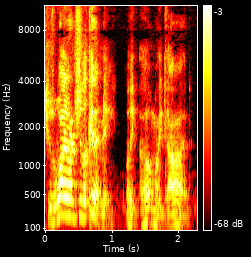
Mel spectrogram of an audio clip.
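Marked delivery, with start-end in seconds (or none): 0.2-1.1 higher, louder accusing demand; mock demanding whine. Ex snapping at him over lunch, mock demanding. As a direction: imitate the ex's pushy challenge.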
